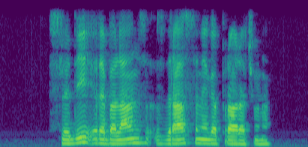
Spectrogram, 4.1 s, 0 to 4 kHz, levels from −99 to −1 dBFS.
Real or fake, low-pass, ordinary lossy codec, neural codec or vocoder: real; 3.6 kHz; none; none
